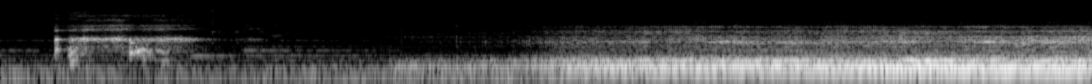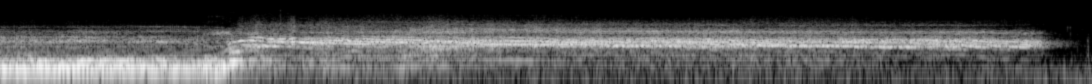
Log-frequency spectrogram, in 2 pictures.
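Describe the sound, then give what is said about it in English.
A Klingon warrior yell: a long, loud, raw roar held for many seconds, jumping to a higher, harsher pitch partway through before cutting off, with no talking. “There's the Klingon yell.”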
